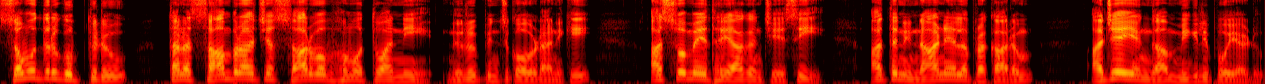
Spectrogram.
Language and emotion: Telugu, neutral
